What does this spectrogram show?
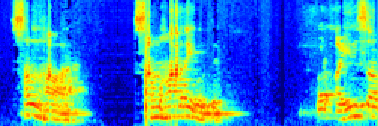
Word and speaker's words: अहिंसा: भले अंग्रेज लोग AHIM ऐसे लिख दे, लेकिन वो है अहिंसा।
